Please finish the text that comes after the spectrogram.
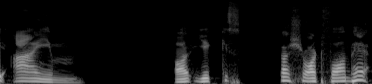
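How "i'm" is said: I'm said as one short syllable, "aim"; teacher's model of I'm; contracted I'm. Shown as a demonstration. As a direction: clip "I'm" into a single quick sound. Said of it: "इसकी pronunciation जो होगी वो क्या होगी".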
